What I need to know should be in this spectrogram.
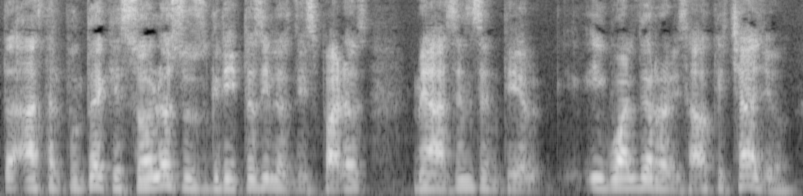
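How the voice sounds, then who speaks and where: A man's voice: medium pitch, moderate pace, darkish tone. A young adult man with a Colombian accent, hosting a casual podcast chat about a TV series, slangy and emphatic, swearing often. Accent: Colombian Spanish. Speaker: podcast host.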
